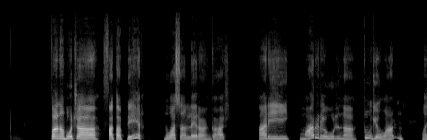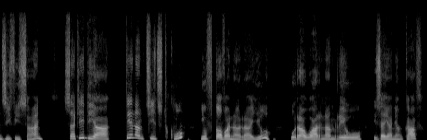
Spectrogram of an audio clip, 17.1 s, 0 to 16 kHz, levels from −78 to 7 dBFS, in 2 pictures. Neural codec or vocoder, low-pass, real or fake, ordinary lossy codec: codec, 44.1 kHz, 2.6 kbps, SNAC; 14.4 kHz; fake; AAC, 96 kbps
